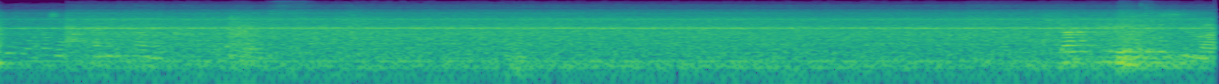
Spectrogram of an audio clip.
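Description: Steady restaurant room noise: a continuous mechanical hum with a thin high whine. Near the end a short burst of voices and clatter.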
